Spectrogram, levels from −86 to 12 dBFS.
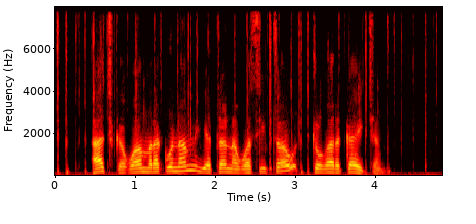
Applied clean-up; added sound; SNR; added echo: neural diffusion model UNIVERSE++.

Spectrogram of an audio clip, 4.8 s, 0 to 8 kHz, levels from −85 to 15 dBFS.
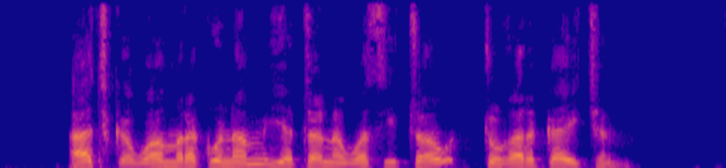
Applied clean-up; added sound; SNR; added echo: neural mask model DeepFilterNet 3.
